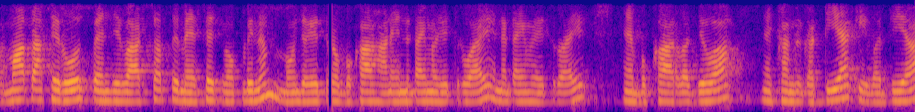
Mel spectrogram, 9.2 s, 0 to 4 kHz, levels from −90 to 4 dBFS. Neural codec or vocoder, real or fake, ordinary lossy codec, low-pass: none; real; none; 3.6 kHz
